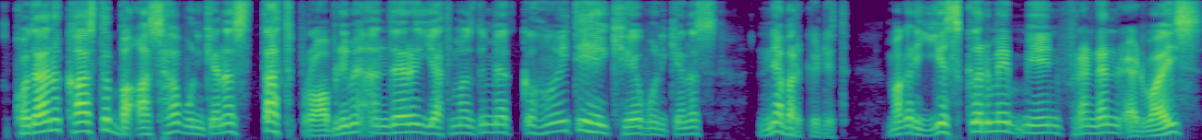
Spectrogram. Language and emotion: Kashmiri, neutral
